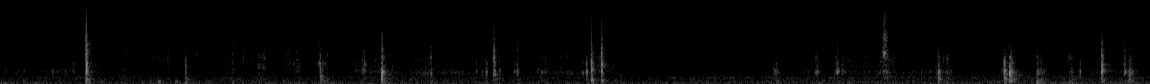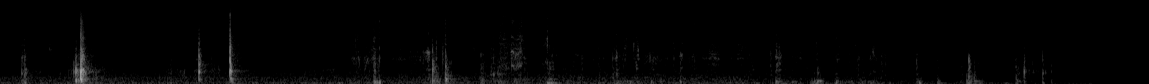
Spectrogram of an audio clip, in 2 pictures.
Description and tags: Recorded using a Zoom H6. Sound made by putting together a box container.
